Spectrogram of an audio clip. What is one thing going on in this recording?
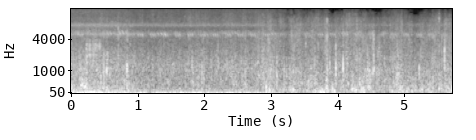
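Footsteps pad softly across grass.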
